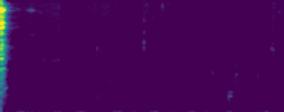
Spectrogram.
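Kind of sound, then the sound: household object, glasses clinking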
